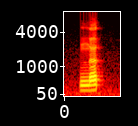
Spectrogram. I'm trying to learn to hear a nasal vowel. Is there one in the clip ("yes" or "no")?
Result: no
